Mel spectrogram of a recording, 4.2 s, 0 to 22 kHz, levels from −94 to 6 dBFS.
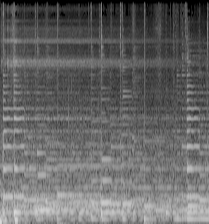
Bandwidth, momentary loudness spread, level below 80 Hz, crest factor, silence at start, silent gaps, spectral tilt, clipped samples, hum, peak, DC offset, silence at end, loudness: over 20 kHz; 7 LU; -34 dBFS; 16 dB; 0 s; none; -5.5 dB/octave; under 0.1%; none; -2 dBFS; under 0.1%; 0 s; -19 LUFS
